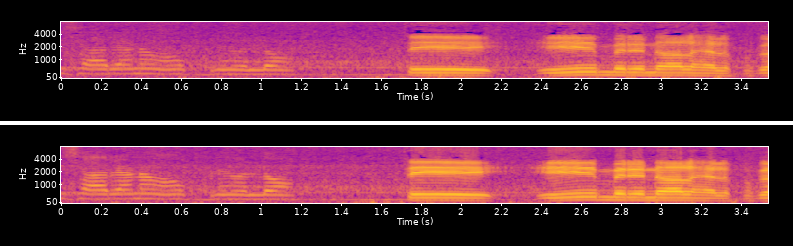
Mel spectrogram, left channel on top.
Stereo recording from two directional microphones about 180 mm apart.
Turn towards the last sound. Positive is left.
turn(degrees=-10)  # may be behind; listen again after turning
